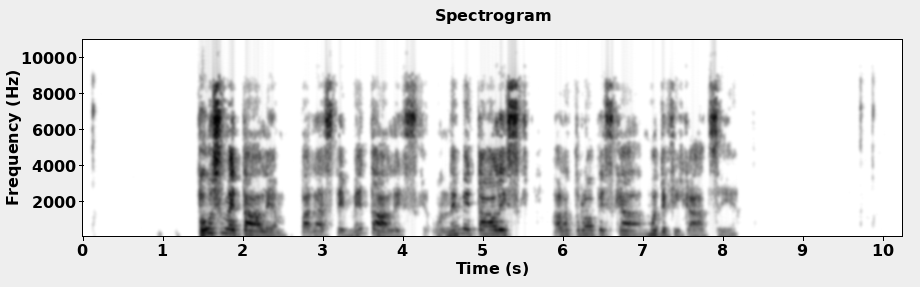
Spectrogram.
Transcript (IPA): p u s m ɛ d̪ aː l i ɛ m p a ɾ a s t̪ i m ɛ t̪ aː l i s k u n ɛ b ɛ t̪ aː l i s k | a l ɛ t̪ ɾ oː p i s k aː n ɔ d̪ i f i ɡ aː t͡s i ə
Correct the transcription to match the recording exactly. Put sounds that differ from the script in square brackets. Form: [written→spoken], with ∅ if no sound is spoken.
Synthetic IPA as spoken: p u s m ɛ [d̪→t̪] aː l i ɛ m p a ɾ a s t̪ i m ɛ t̪ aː l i s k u n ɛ [b→m] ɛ t̪ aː l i s k | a l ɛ t̪ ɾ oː p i s k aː [n→m] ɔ d̪ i f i [ɡ→k] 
